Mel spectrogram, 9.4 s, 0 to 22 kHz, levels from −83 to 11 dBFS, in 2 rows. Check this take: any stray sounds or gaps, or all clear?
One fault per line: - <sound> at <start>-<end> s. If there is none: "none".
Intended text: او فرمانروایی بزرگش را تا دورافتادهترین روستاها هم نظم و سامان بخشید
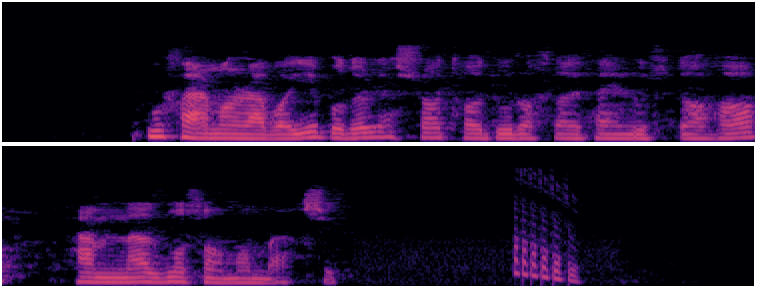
- chirp at 7.9-8.4 s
